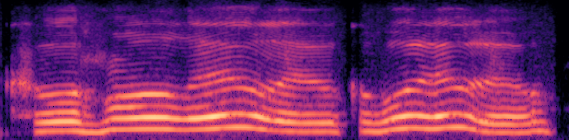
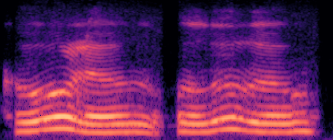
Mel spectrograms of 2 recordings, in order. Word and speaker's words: Cthulhu: Lovecraft transcribed the pronunciation of Cthulhu or Kuhululu. That's why he said it like that. Kuhululu. Oh, it's funny. And said the first syllable pronounced gutturally and very thickly.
